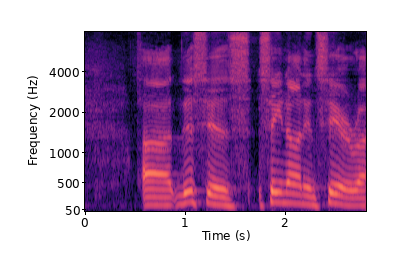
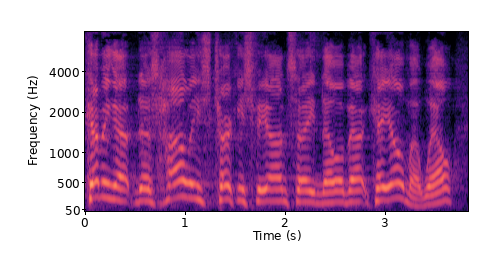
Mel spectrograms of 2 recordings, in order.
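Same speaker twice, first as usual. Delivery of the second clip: upbeat TV host tease, a touch higher; talk show tease; 5 semitones higher than usual. Acted. Host teases the next segment to viewers, upbeat announcer read. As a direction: hook the audience before the break.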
